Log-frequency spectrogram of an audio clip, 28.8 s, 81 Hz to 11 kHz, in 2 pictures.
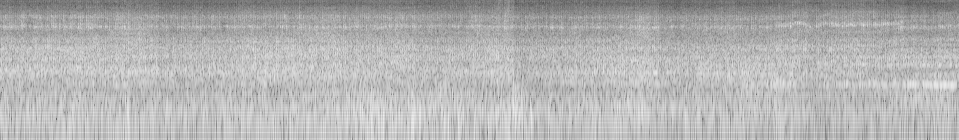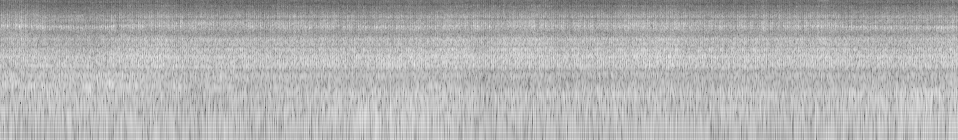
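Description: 2007 GMC C7500 forestry truck's diesel engine running steadily, with the PTO engaged to drive the hydraulics of the raised Terex Hi-Ranger XT-55 aerial boom.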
